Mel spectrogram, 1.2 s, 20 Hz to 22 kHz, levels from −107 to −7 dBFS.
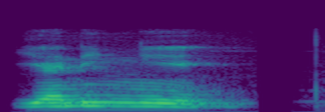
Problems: low volume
